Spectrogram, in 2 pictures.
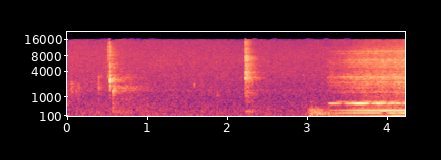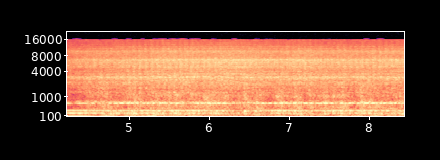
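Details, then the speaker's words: Electrolux-Rex RWP 1273 washing machine in a 60° wash, running over an hour: two clicks then the brushed universal motor spins up with steady hum and soft even brush hiss, completely normal. "spazzole inizia non può farsi sentire normalissimo assolutamente normale"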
